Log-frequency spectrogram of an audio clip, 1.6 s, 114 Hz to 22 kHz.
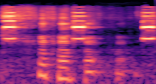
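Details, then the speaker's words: UWING U12S RC mini helicopter transmitter: short, high, shrill beeps repeating roughly every 0.75 seconds after the helicopter is switched off, the remote's low battery alarm warning that the battery is going to die. "See, it's telling me the battery's going to die."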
